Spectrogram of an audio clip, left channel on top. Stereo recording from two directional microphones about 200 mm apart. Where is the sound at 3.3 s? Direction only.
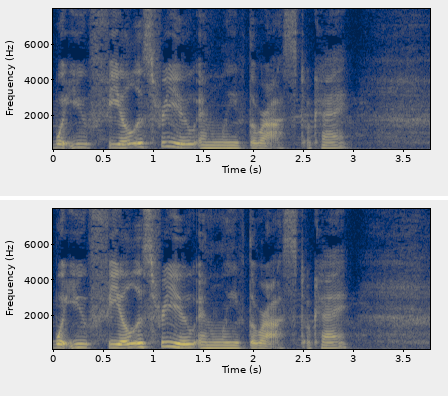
30° right (ahead or behind).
